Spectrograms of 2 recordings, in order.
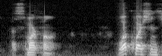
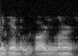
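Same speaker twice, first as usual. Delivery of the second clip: usual speaking voice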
